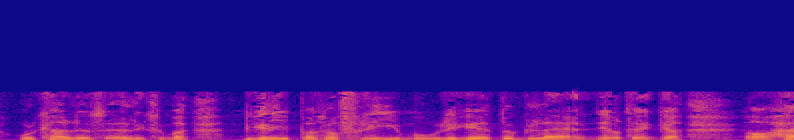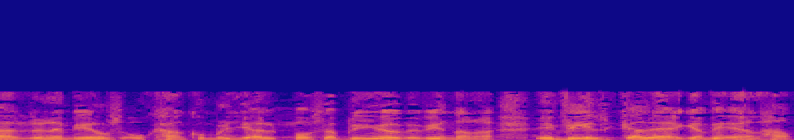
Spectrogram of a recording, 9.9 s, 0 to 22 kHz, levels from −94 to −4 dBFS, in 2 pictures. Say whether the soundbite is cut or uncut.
uncut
